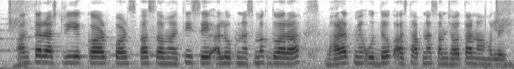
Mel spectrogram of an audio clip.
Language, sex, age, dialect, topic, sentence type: Magahi, female, 25-30, Western, banking, statement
